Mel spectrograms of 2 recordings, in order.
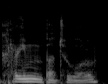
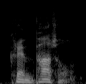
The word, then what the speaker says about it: krimpatul: be long as well gimbatul and krimpatul instead of crempotel yeah lil atomic i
